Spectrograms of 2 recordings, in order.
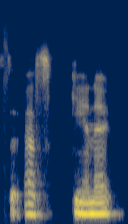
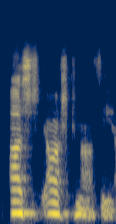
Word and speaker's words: Ashkenazi: you, and I never can say it right, Afghanic Jewish. If you didn't have that line, it couldn't tell me if I had the breast cancer gene. Oh, Ashkenazi? Ashkenazi.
